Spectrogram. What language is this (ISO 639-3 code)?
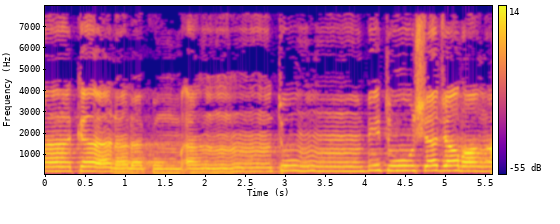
ara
